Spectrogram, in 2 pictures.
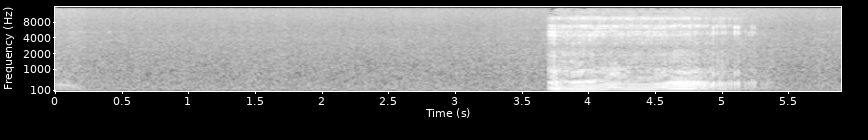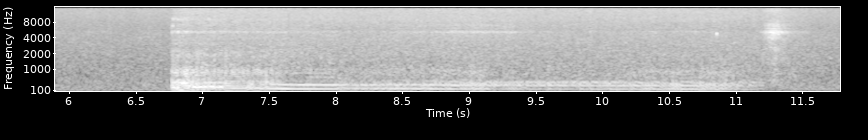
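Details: Binkie, a Boston Terrier sleeping soundly in bed: two loud, drawn-out snoring breaths with a buzzing, fluttering quality, separated by a quiet pause.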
